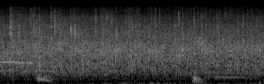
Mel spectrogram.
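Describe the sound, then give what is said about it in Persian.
A crowd clapping at a religious celebration of Imam Reza's birth, a dense, even wash of hand claps at a steady level, with faint voices rising briefly over it. “همه این دستا رو بالا بیاریم، یک کف مرتب بزنیم.”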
